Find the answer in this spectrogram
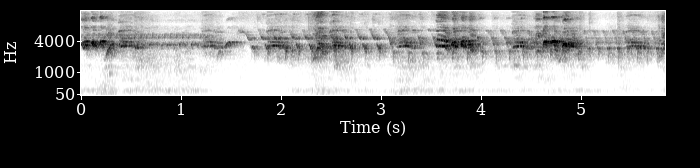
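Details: Portuguese harlequin canary during nest building, singing a continuous loud song of dense high trills and rolling twitters that rises and falls in waves.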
